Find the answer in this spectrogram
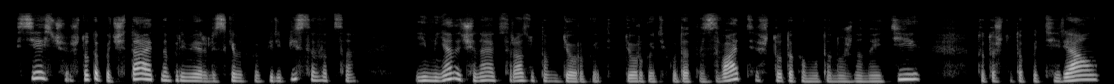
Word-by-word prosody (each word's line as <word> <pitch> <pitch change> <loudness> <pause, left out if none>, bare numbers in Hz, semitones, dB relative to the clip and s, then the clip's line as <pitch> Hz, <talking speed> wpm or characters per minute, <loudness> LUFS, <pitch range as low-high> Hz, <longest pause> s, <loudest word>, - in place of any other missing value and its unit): Сесть 285 -2 +3
чё - - -6
что-то 220 +3 +3
почитать, 235 +7 +4
например, 175 -5 0
или 140 +1 -7
с 135 - +2
кем-то 155 -4 -2
попереписываться, 160 - -4 0.6
и 175 +1 +1
меня 180 +8 +4
начинают 185 -6 0
сразу, 175 0 -1
там, 150 -2 -9
дергать, 135 -3 -3
дергать, 140 -3 -2
куда-то 135 -1 -4
звать, 175 - +3
что-то 160 -4 -3
кому-то 135 0 -7
нужно 135 0 -6
найти, 140 - +1 0.5
кто-то - - -5
что-то - - -7
потерял, 195 +8 +4
165 Hz, 135 wpm, -28 LUFS, 140-195 Hz, 0.6 s, почитать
